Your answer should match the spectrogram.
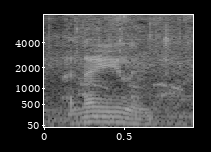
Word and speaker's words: Annihilator: Voy a decirlo, aunque sea una vez, de la pronunciación correcta, ¿te parece? – A ver. Annihilator.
